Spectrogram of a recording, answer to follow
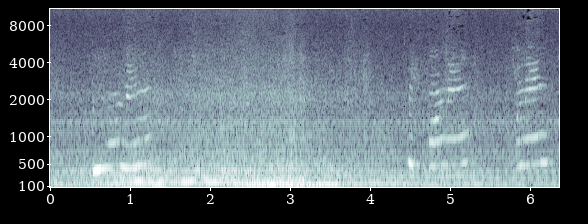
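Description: A domestic cat meowing in short, rising calls: a couple about half a second to a second in, and more from about four and a half seconds to the end.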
